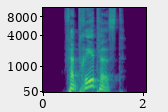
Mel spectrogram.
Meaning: second-person singular subjunctive I of vertreten
- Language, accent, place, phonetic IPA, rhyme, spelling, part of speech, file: German, Germany, Berlin, [fɛɐ̯ˈtʁeːtəst], -eːtəst, vertretest, verb, De-vertretest.ogg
